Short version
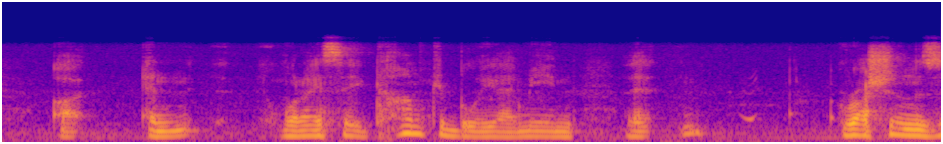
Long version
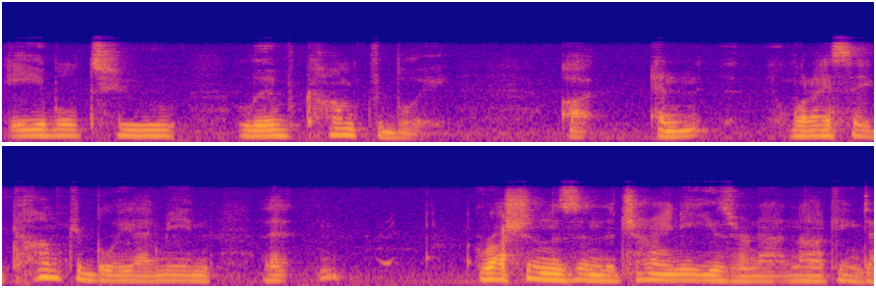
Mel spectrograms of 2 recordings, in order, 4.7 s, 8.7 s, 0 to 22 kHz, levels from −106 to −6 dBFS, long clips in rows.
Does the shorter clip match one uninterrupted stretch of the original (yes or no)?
yes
